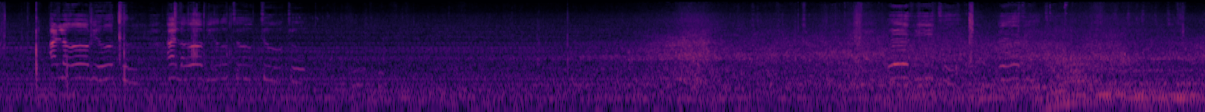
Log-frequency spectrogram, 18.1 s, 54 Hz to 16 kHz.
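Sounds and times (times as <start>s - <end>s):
road rumble: 0.0s - 18.0s
car passing: 8.7s - 18.0s.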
